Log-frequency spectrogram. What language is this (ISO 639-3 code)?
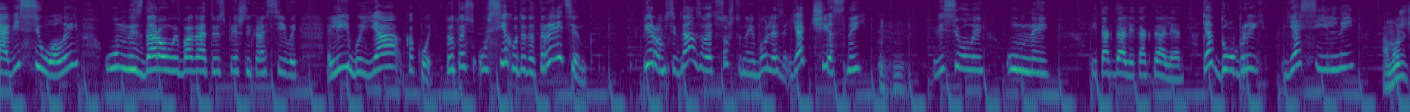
rus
